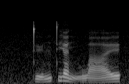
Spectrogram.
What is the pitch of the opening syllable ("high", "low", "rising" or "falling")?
rising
